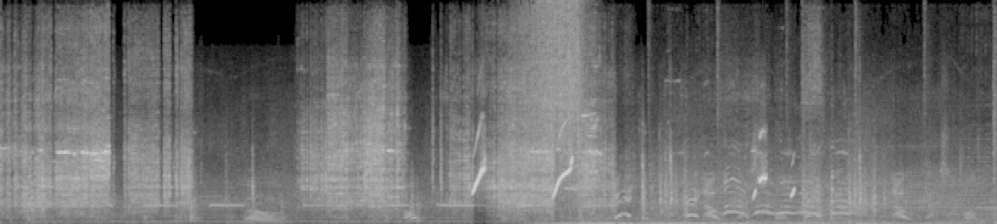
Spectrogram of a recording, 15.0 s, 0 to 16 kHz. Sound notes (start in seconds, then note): 0.0 squeaking, beeping; 6.5 whistling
